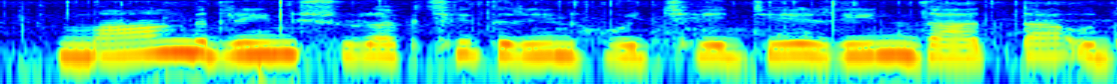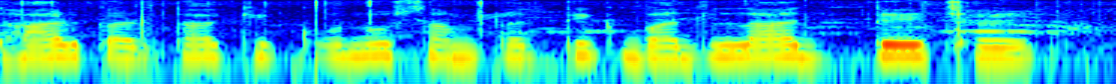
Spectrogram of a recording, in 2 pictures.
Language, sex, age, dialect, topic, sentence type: Maithili, female, 25-30, Eastern / Thethi, banking, statement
